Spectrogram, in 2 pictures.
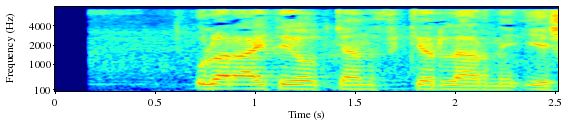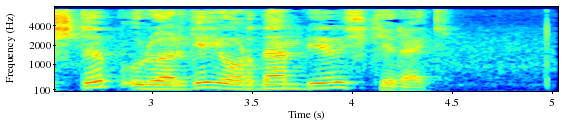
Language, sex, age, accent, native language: Uzbek, male, 19-29, Namangan, Uzbek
